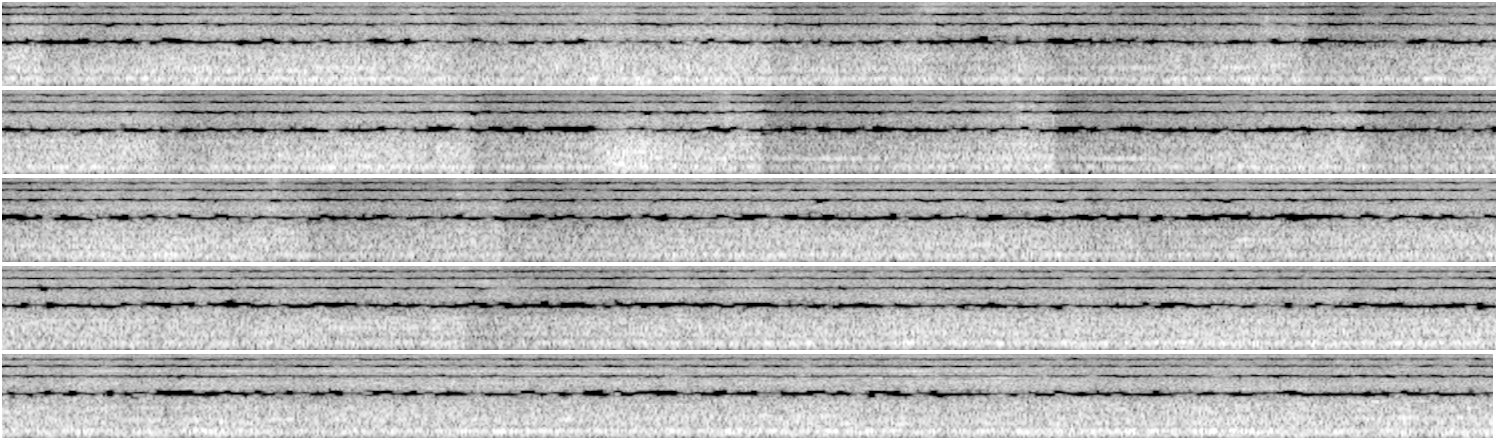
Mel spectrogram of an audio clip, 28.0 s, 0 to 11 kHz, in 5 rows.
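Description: Biesse Rover 30 CNC router running steadily as its spindle head machines a wood panel. The noise comes and goes unevenly over the first half, then settles into a steady run.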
